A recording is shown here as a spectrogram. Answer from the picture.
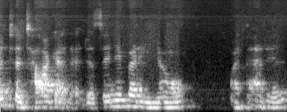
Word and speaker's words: Tathagata: Tathagata?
